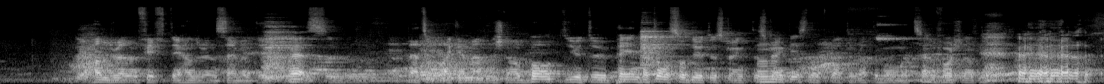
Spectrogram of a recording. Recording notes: At this year's bench Europeans in Luxembourg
